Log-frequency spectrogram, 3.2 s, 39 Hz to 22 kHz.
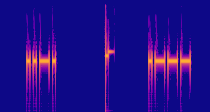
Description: Morse code, heard as a keyed tone, about 25 wpm, 700 Hz. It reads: F J
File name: Single Character (Letter:Number:Punctuation:Prosign) - Rapid-Fire - 25wpm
